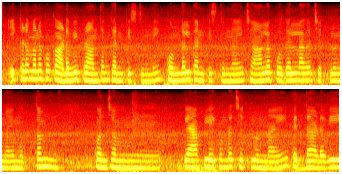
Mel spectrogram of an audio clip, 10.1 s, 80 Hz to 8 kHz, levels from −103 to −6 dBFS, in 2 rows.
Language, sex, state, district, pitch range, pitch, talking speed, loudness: Telugu, female, Andhra Pradesh, Srikakulam, 195-215 Hz, 205 Hz, 120 wpm, -23 LUFS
